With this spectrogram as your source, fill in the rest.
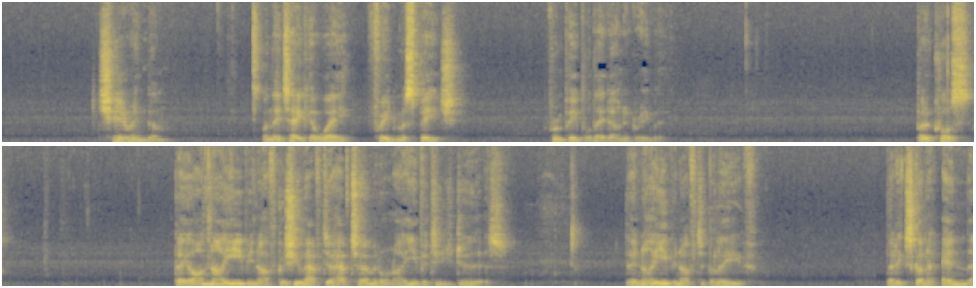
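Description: An older man speaks calmly close to a microphone, with pauses.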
